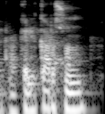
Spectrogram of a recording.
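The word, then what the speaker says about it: Rachel Carson: E hay una e hay una escritora en Russell Carson, Raquel Carson, mejor dicho, se pronuncia Raquel Carson, aunque se escribe Rachel, eh, Raquel Raquel Carson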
